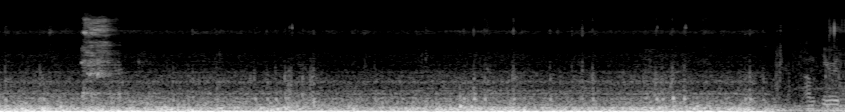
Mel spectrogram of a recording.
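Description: Loud, steady low rumble of air buffeting the camera's microphone as the camera moves fast through the air, with a short hiss about a second in.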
